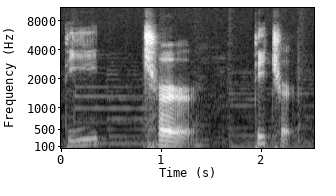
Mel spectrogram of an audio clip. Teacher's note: Nota a pronúncia de T, com a ponta da língua nos dentes. T. E depois o ch, como em tchau.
